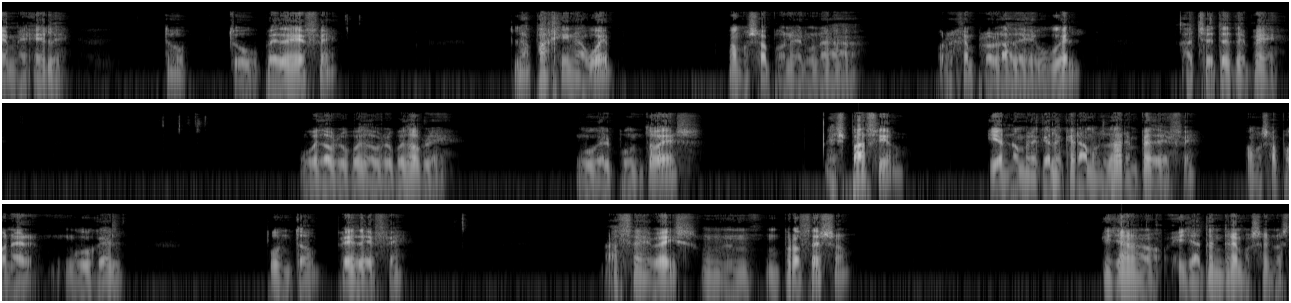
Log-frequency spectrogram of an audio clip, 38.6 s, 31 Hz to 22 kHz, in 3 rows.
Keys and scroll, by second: 0.0-4.2 typing, 7.3-9.2 typing, 10.7-19.4 typing, 24.5-29.6 typing, 29.8 Return, 31.8 typing, 33.6 typing, 35.7-36.7 typing.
